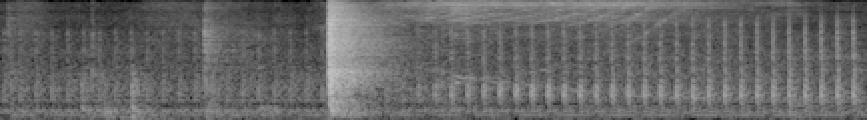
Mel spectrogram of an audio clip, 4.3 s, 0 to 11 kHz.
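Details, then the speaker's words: 2018 VW Touareg, warm after a few km of driving: at ignition on, after a sharp thump, fast even clicking of about ten ticks a second from the back of the right-side LED Matrix headlight; scan showed LED light faults. "is my Touareg, and I have strange noise coming in from near the main light there when I put the ignition on."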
